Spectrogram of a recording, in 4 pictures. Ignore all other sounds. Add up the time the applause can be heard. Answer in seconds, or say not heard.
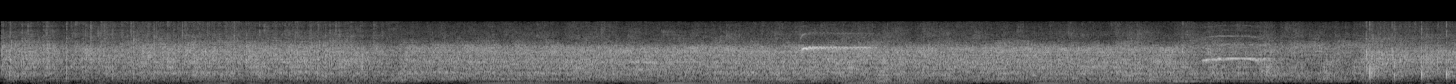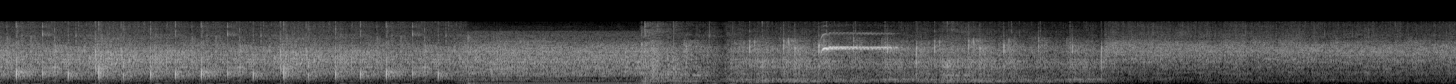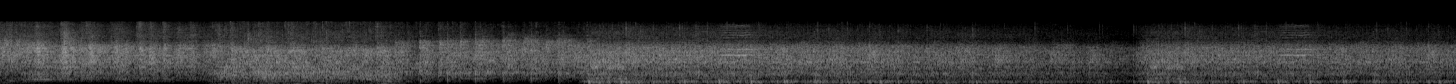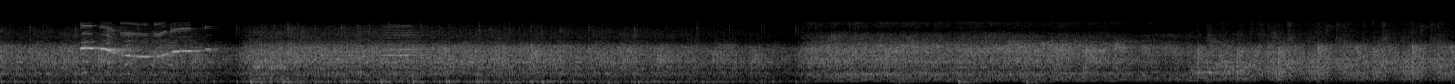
58 s.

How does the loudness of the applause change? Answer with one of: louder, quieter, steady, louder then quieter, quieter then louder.
quieter.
